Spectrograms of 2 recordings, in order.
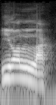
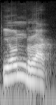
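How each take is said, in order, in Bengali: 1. মাঝেরটি দ্বিত্ব ল হিসেবে উচ্চারিত হয়। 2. মাঝেরটি ন, তারপর র হিসেবে উচ্চারিত হয়। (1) "ইয়ন রাক না হয়ে কি হবে ইয়ল লাক" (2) "এর স্বাভাবিক উচ্চারণ"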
